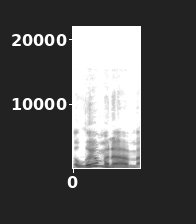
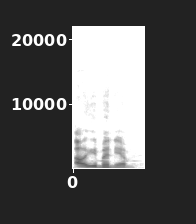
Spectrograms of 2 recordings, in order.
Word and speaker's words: aluminium: then you saw the aluminum and you were like what do you call that and I was like aluminium because we spell it different and you were like oh really that sounds just like me.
